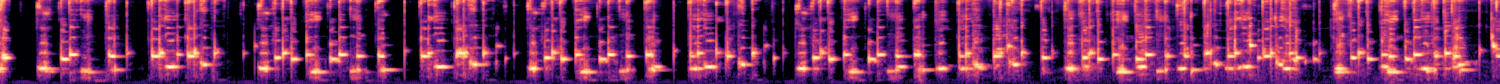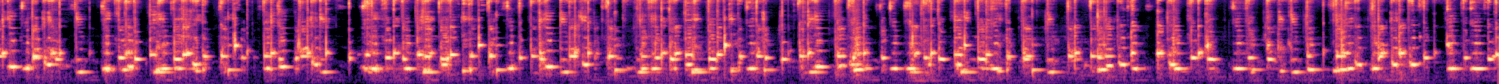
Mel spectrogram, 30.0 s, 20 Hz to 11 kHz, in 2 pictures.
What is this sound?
Music > Multiple instruments
Atonal Bouncing Texture #001
Experiments on atonal melodies that can be used as background textures. AI Software: Suno Prompt: experimental, magnetic, atonal, bouncing, low tones, bells, Mouth Blip Blops, echo, delays, reverb, weird, surprising
ai-generated, atonal, bells, blip-blop, bouncing, delay, echo, experimental, glitch, magnetic, ping-pong, reverb, soundscape, texture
